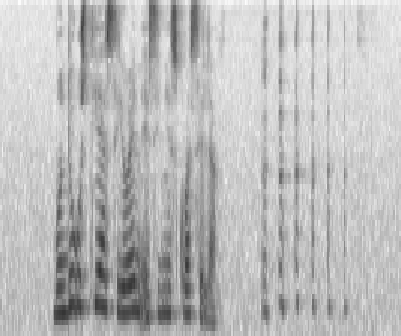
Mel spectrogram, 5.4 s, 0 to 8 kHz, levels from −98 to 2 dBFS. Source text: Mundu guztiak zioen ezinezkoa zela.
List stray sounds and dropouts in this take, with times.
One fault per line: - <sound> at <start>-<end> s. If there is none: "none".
- laugh at 3.5-4.7 s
